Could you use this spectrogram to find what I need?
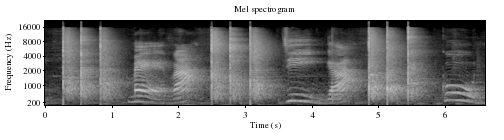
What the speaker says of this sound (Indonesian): Bunda kasih tepuk pelangi.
